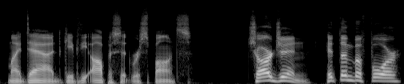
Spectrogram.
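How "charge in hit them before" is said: high, urgent battle command; shouted order. A narrator's reading. Dad urging an attack amid the jumble, shouting. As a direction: shout the order until cut off.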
